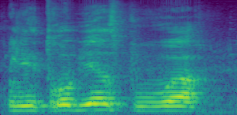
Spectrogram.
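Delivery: normal talking voice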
